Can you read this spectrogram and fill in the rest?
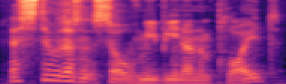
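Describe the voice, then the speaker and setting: An actor with a Scottish accent playing a daft, easygoing janitor in a sci-fi comedy radio play, casual and obtusely deadpan. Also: male voice, fairly low pitch, moderate pace. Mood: wry, casual. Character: daft, easygoing, literal-minded male slacker janitor.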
